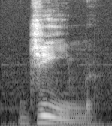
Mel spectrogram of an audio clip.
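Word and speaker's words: ج: what is this sign jim it is the letter jim which is the english j but pronounced hard g in egypt the initial form of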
